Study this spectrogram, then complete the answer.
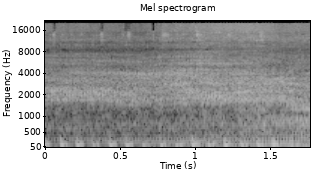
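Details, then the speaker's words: Honda scooter after repair of jerk-and-stall on pull-away (suspected broken clutch shoe spring): steady low putter with even beats about five per second, no clatter or slipping; running normally again. "ปกติแล้วนะครับนี่นะครับของเพื่อน"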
